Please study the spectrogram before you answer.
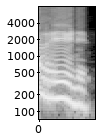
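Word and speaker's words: read: के क्या हो जाएगा, रेड। लिखा था स्पेलिंग सेम है लेकिन प्रोनाउंसिएशन अलग होता है, रेड पढ़ेंगे, यहाँ रीड है, यहाँ रेड है ना।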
